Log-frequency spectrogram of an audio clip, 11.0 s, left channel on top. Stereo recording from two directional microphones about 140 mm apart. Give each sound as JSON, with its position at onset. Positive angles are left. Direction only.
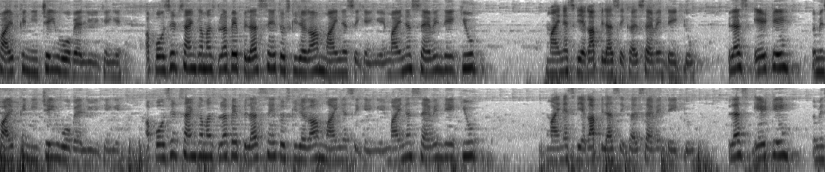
{"t": 0.0, "sound": "a woman's voice", "side_deg": 25}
